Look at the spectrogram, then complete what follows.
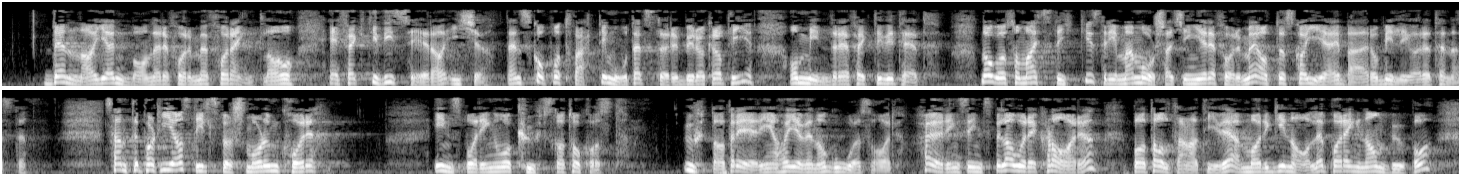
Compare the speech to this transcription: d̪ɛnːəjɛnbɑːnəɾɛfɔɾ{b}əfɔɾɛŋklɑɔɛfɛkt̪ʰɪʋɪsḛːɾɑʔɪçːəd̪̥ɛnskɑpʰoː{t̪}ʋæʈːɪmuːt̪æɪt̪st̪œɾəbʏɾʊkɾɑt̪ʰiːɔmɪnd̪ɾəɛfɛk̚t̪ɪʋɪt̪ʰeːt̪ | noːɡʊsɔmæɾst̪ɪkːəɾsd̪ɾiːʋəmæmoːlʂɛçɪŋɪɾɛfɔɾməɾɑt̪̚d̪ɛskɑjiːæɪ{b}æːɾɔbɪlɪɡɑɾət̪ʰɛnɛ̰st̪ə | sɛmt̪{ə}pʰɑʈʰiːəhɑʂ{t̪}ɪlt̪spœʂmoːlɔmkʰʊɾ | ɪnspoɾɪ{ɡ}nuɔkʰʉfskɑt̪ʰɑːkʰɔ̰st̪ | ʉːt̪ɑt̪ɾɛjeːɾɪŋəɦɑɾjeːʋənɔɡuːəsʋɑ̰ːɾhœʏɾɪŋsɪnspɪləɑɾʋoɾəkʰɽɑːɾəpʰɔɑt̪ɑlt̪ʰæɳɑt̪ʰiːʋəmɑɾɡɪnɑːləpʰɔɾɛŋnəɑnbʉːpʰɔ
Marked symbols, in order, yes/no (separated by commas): no, no, yes, yes, yes, no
